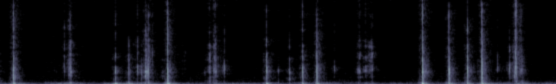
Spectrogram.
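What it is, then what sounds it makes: Cardboard packaging tapping. Fast, crisp tapping on cardboard packaging makes a quick, irregular series of short dry taps. Each tap carries a low thump under a bright, papery click and dies away almost instantly.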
